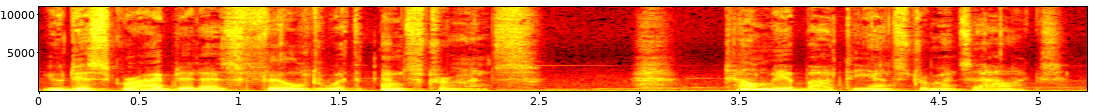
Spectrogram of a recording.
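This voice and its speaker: An actor playing a hypnotist doctor in a radio drama, formal and measured, soothing with patients yet protective of his dignity. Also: very deep voice, expressive, mellow, faint music behind. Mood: soothing, hypnotic.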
